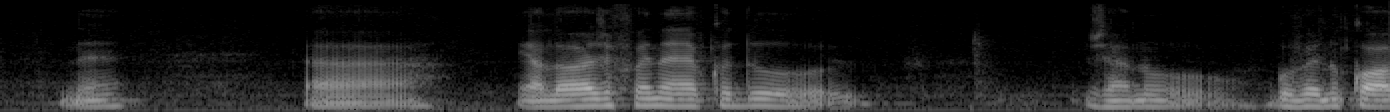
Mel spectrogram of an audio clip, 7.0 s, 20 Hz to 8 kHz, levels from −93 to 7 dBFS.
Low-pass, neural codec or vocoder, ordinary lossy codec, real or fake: 7.2 kHz; none; none; real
